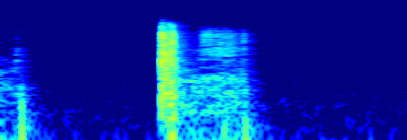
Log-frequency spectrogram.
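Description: A sheet of paper towel torn off the roll: one short, sharp tearing sound a little under a second in.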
